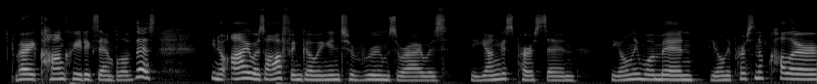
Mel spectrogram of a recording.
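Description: A woman with a New York accent speaks at a fairly high pitch. The recording is very clean, with a silent background. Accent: New York American. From New York, US. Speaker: former intelligence analyst turned CEO. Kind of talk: interview. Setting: studio, in person.

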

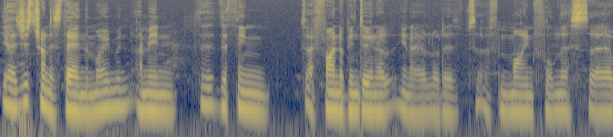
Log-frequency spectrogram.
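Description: Speaking with a southern English accent, a man uses a dark, mellow tone at medium pitch, a fairly quick pace, and fairly even intonation. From southern England (Farnham). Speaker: amateur triathlete, software engineer. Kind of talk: interview.

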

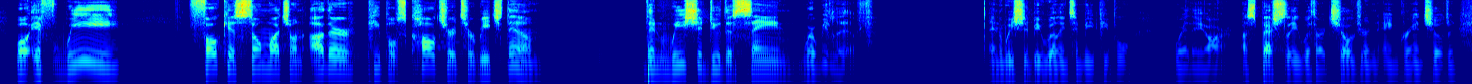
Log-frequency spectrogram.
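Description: At a fairly slow pace with long, frequent pauses, a man with a fairly high pitch moves through very wide pitch swings on a very clean recording with a silent background. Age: 30s. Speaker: pastor. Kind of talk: sermon.

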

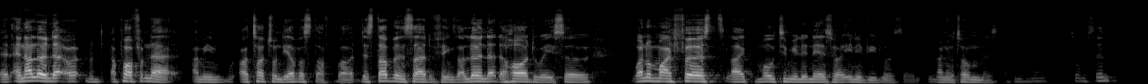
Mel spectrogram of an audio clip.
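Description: In a London accent, a man of medium pitch speaks at a very fast pace with ordinary pitch variation and big swings in loudness. The recording is very clean, with a silent background. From East London, England. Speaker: podcast host. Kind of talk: casual chat.

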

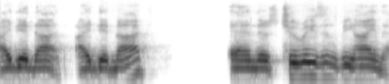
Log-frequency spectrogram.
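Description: Speaking with an American accent, a man has a dark, mellow tone and ordinary pitch variation. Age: 50s. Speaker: life coach and motivational speaker. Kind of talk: casual chat.

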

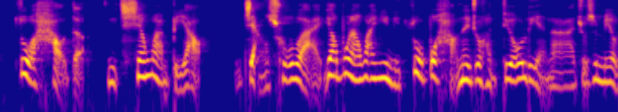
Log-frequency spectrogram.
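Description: On a very clean recording with a silent background, a woman with an ordinary speaking voice talks at a fairly quick pace with lively intonation. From Taiwan, Taipei. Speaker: podcast host. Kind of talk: casual interview.

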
